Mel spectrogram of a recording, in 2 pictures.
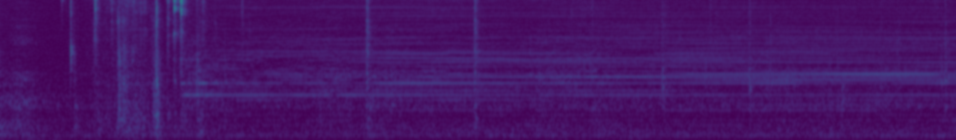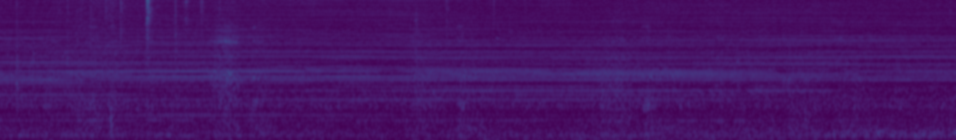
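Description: KitchenAid toaster switched on and heating: a faint, steady electrical hum with a thin high whine that starts about three seconds in, after a few clicks, with occasional faint ticks as the element heats up.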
